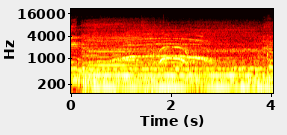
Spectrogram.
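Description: The dance's recorded song in a break between sung lines: long held wordless vocal notes, choir-like, with one voice gliding up and back down about halfway through.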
